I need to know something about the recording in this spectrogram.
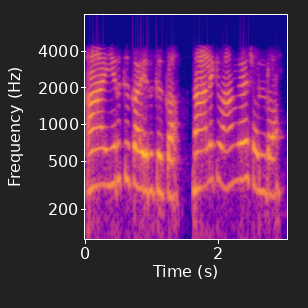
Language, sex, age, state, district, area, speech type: Tamil, female, 18-30, Tamil Nadu, Thoothukudi, rural, conversation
